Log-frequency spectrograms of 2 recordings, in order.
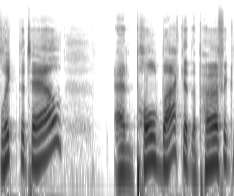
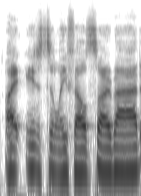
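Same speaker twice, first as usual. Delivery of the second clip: normal talking voice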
